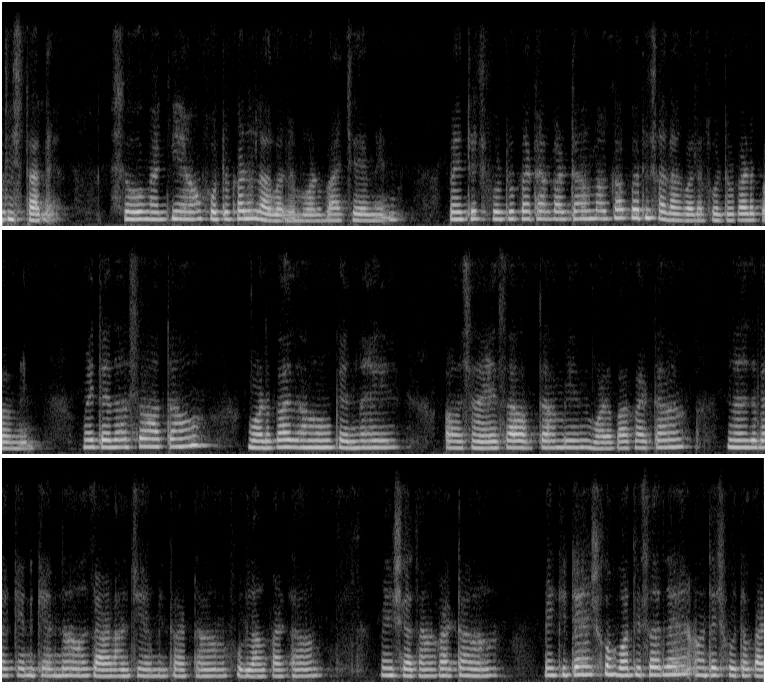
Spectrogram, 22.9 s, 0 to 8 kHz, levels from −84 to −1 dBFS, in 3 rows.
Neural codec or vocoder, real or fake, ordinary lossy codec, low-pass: codec, 16 kHz in and 24 kHz out, 1.1 kbps, FireRedTTS-2 codec; fake; Opus, 16 kbps; 7.2 kHz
